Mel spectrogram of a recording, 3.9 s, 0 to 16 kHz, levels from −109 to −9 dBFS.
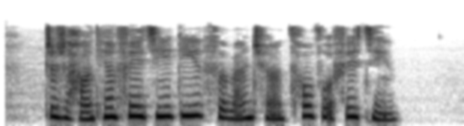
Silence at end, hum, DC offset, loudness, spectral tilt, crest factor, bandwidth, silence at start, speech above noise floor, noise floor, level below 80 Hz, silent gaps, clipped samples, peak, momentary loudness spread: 0.55 s; none; under 0.1%; -15 LUFS; -4 dB/octave; 12 dB; 7.6 kHz; 0.35 s; 63 dB; -77 dBFS; -60 dBFS; none; under 0.1%; -2 dBFS; 9 LU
